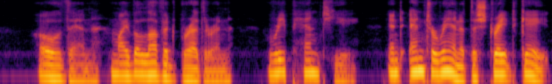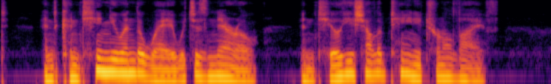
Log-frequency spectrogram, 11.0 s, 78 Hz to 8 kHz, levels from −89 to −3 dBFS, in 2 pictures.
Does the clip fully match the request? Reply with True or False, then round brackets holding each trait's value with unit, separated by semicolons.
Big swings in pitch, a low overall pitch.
True (6.2 semitones; 115 Hz)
